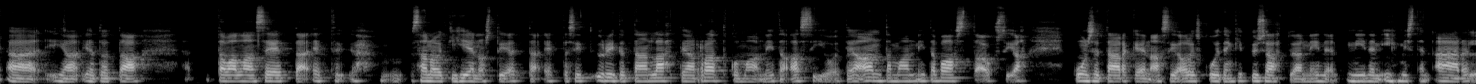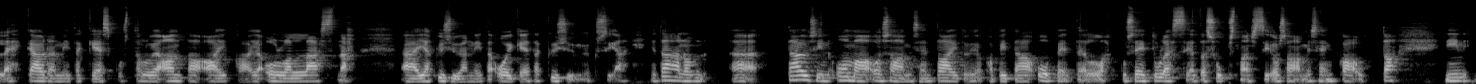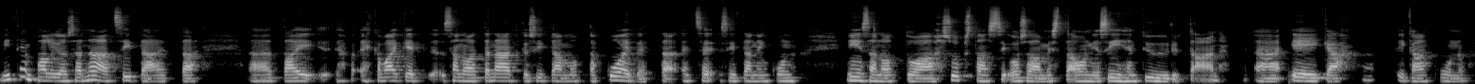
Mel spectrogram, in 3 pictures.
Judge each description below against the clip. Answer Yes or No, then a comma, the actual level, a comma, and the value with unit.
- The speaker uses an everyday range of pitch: No, narrow, 1.9 semitones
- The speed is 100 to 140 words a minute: Yes, average, 130 wpm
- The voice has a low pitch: No, medium, 150 Hz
